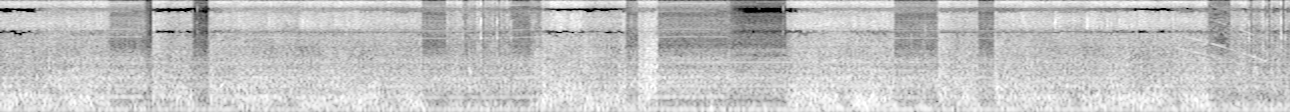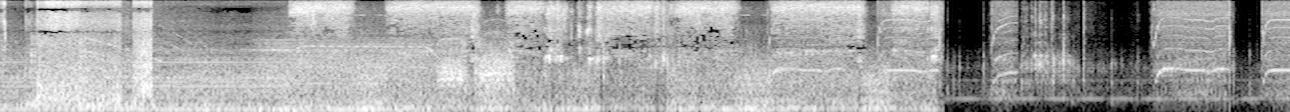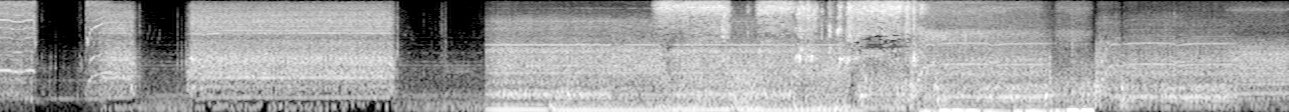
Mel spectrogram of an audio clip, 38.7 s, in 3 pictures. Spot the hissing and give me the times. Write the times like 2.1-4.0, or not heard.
0.0-22.4, 32.3-36.8.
